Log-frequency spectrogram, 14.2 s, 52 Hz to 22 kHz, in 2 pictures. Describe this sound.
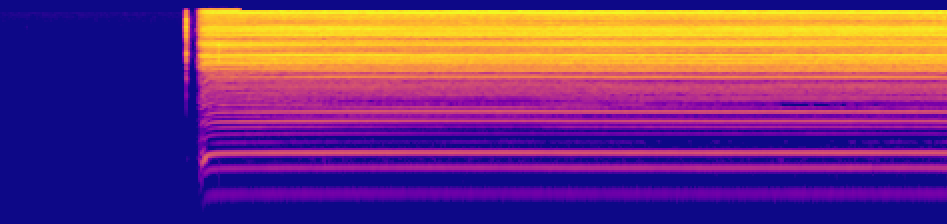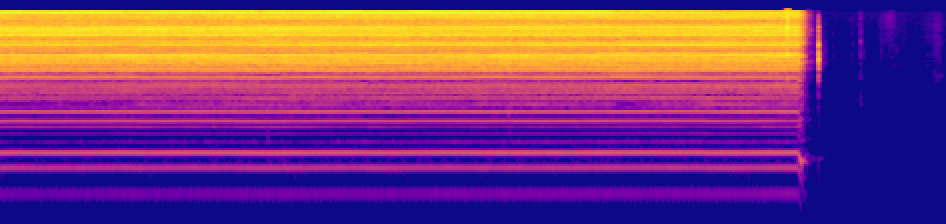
machine sounds 3 (electric razor 2) 07
A recording of an electric razor my friend and I made for an audio post project
machine, electric-razor, mechanical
